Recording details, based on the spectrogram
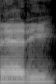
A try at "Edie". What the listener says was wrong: It's spelled like terrible. Eddie and it's pronounced like Edie. It's not that hard.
